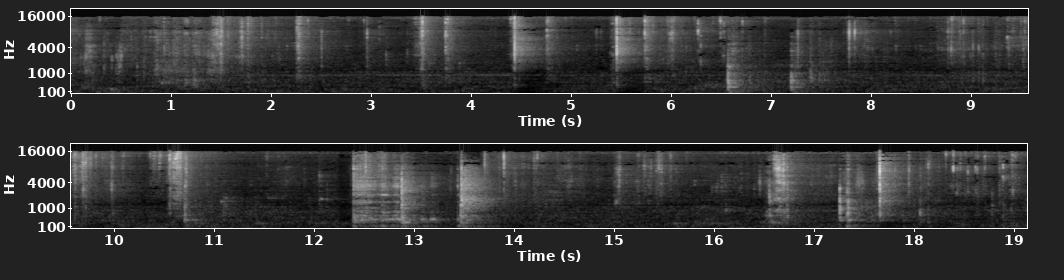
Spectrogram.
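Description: Kitchen scissors cutting through a sauce-glazed cooked octopus: a series of short snips and blade clicks, louder in two bursts about twelve and seventeen seconds in.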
